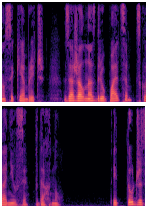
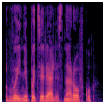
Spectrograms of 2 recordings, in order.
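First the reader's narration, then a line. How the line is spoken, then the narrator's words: Laughing. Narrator (Russian): засмеялся владелец клуба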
